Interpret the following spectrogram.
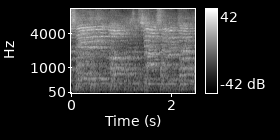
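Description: Children's choir with women's voices singing a song in held, sustained notes, with a hand drum marking the beat.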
